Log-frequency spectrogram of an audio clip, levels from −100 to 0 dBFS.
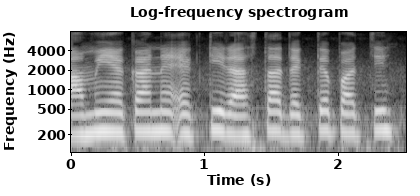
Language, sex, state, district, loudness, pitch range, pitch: Bengali, female, Assam, Hailakandi, -15 LUFS, 205-225 Hz, 220 Hz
